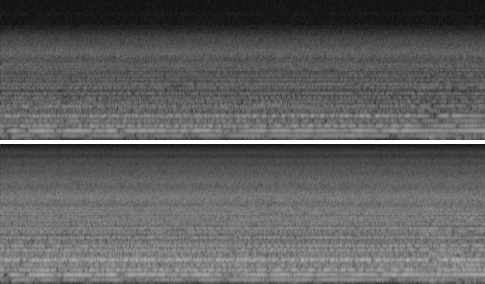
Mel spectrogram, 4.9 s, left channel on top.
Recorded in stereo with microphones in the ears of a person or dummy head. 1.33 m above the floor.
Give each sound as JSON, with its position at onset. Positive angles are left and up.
{"t": 0.0, "sound": "a drone", "side_deg": -40}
